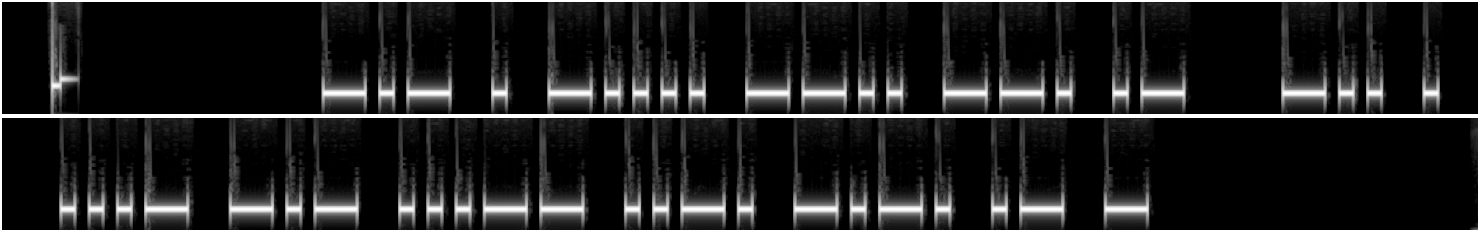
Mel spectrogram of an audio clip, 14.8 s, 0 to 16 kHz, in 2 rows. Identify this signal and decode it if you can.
Morse code, heard as a keyed tone, about 17 wpm, 700 Hz. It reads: KE6ZGA DE VK3FCAT
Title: USA Callsign DE Callsign 17wpm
